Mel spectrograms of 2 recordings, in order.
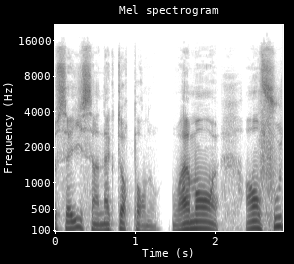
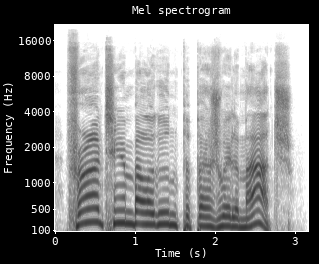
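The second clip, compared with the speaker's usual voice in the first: bad, loud, slow, booming put-on American accent; 8 semitones higher, 5 dB louder than usual. Telling a story about a president's morning remark: bad Trump impression, American accent. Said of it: "Je fais les imitations, c'est Trump, il fait ça comme ça".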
